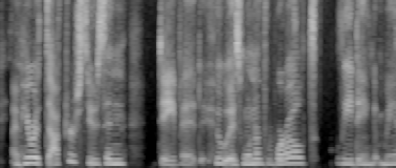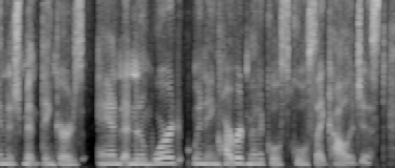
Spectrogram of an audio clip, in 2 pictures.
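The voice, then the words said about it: Slightly strained voice. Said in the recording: “excuse my voice being a little strained today ... my voice isn't 100% today”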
